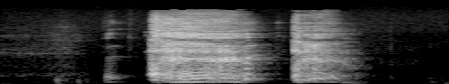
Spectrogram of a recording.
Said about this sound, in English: There's a little cough right there.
